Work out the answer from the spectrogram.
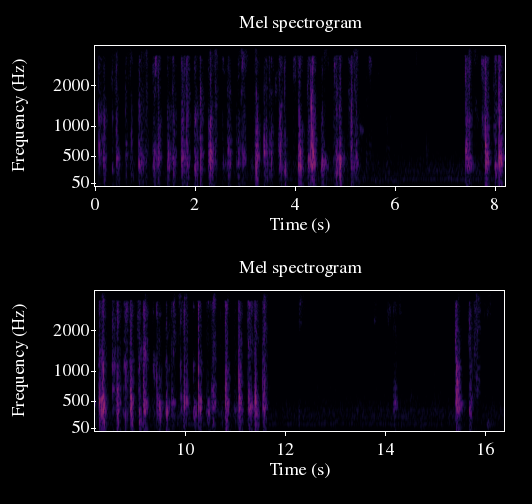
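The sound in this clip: Cards from a second deck are shuffled for a card reading: two long bursts of rapid, crisp papery clicks separated by a short pause, followed by a few scattered clicks and taps.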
